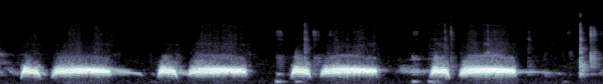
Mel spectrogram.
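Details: Spotted dove in steady thúc gù cooing, used to stir other doves: three phrases in quick succession, each a short low note followed by a long, level, throaty coo, with a faint click at the end.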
